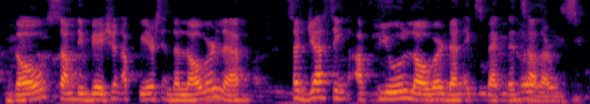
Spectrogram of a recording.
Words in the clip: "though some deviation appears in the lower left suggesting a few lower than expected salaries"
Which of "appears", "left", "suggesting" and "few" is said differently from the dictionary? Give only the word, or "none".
appears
